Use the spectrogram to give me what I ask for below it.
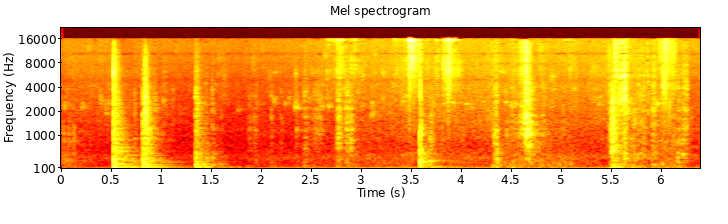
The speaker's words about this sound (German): und jetzt haben wir hier noch einen Teil Schrauben, die sind aber fürs Gehäuse dann von außen. So, die nehme ich da mal raus.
